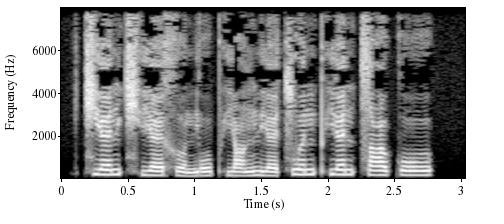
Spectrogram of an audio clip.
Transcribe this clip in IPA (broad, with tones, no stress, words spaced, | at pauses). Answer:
t͡ɕjɛ˥nt͡ɕʰjɛ˧˥ xɤ˨˩n̪jo˦ʊ̯pʰjɑ˧˥ŋn̪jɛ˧˥ t͡swə˥npʰjɛ˥n t͡sɑ˥ʊ̯ko˥ʊ̯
